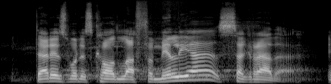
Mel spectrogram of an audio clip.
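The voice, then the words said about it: Put-on Spanish-style accent. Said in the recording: “Anybody like my accent there? That wasn't bad, right?”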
